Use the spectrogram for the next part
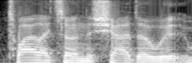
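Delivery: usual speaking voice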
